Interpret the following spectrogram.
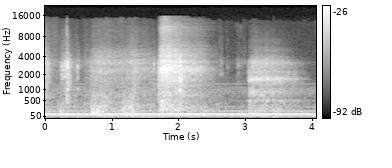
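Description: Near silence, broken about two seconds in by one faint exhaled breath, a sigh from a man, and a weaker breath a second later.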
